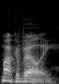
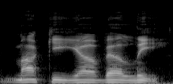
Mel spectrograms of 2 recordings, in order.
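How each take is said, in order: First: The stress falls on the first syllable. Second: The stress falls on the 'vel' syllable. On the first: The speaker calls it wrong. "what's the other way of saying it?" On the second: The speaker calls it right. "It's five syllables, right?"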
